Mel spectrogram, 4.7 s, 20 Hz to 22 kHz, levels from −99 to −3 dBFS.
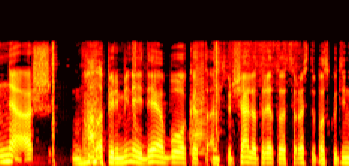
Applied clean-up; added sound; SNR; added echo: classical method spectral subtraction.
